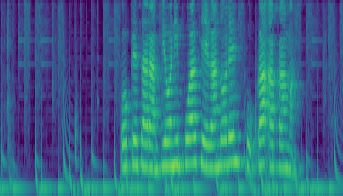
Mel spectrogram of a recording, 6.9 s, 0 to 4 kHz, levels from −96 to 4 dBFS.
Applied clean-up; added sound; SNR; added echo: none; Drum kit; 15 dB; none.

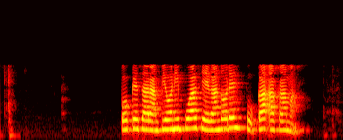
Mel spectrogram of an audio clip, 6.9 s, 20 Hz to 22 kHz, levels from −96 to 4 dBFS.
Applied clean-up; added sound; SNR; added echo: none; none; none; none.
